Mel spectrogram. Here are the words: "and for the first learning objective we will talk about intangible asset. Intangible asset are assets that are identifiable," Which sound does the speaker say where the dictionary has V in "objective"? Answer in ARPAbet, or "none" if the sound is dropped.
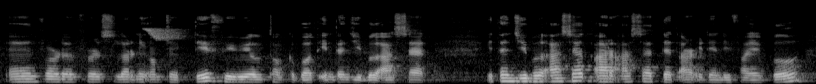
F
